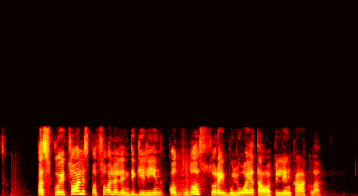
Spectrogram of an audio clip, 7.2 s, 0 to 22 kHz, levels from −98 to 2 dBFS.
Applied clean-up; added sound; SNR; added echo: neural mask model DeepFilterNet 3.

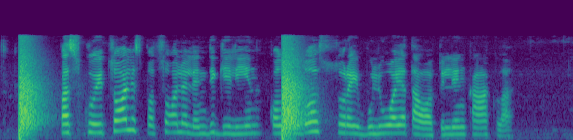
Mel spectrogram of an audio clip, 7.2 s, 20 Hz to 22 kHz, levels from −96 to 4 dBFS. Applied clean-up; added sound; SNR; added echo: none; Gunshot, gunfire; -2 dB; none.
